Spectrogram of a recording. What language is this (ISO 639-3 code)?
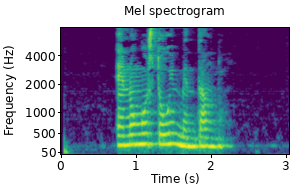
glg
